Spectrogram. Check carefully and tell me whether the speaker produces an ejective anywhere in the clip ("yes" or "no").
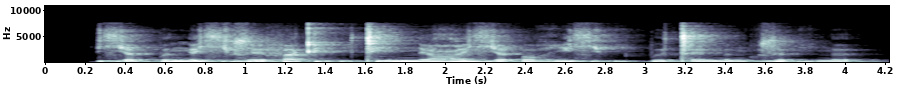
yes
